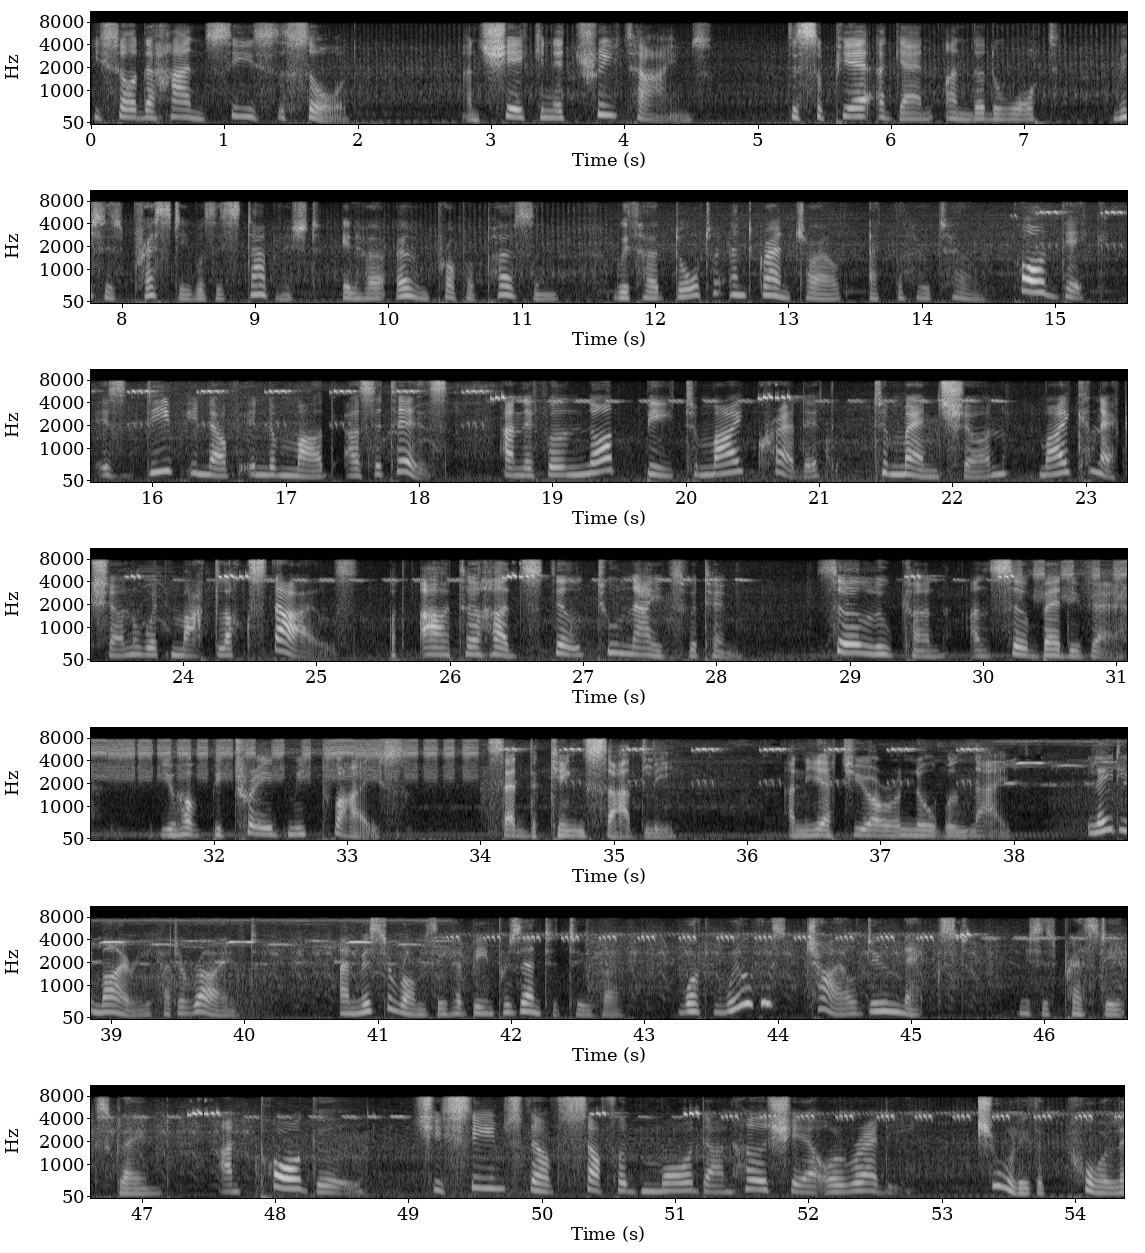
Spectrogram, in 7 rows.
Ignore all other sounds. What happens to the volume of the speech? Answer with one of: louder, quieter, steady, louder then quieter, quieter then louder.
steady.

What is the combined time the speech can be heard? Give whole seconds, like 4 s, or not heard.
53 s.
